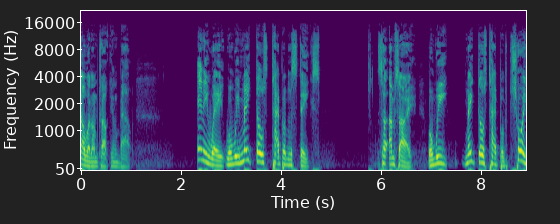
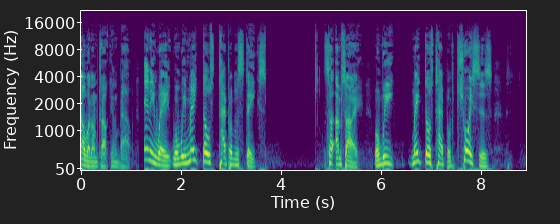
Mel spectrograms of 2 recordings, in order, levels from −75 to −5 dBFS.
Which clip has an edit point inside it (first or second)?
second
